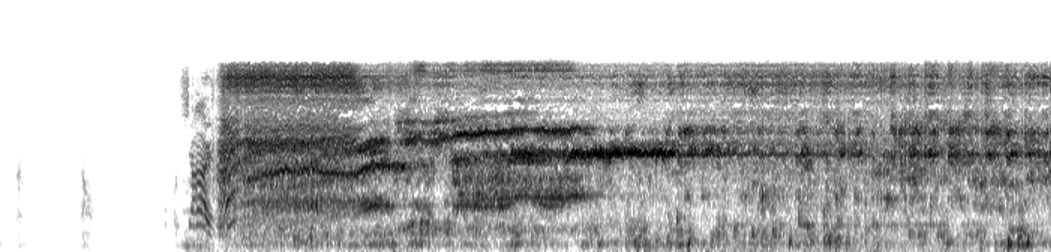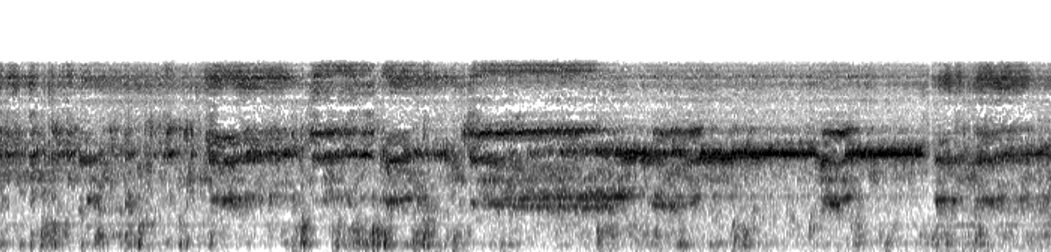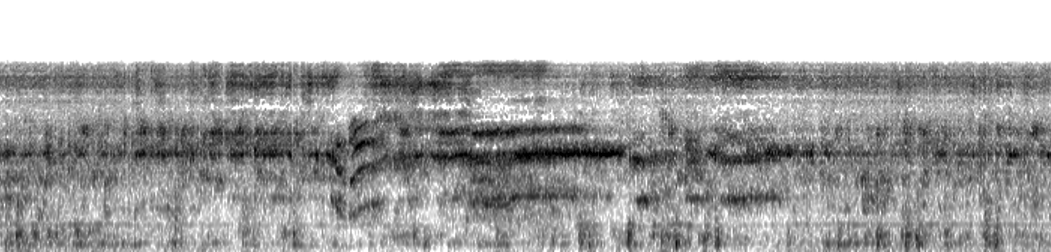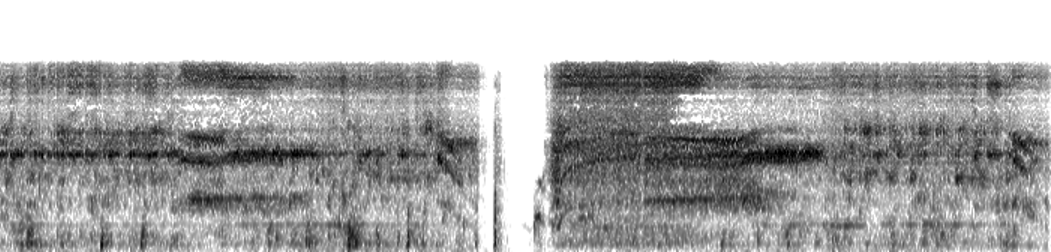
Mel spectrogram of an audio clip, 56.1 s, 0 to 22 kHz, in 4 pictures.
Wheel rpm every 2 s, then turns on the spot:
0, 50, 170, 210, 230, 230, 230, 230, 230, 230, 220, 220, 230, 230, 230, 230, 200, 230, 230, 230, 230, 230, 230, 230, 60, 200, 220, 210.
none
